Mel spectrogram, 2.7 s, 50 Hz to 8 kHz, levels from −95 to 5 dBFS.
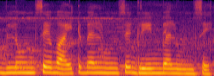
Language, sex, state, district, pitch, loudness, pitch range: Hindi, female, Punjab, Kapurthala, 190 Hz, -15 LUFS, 175-200 Hz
